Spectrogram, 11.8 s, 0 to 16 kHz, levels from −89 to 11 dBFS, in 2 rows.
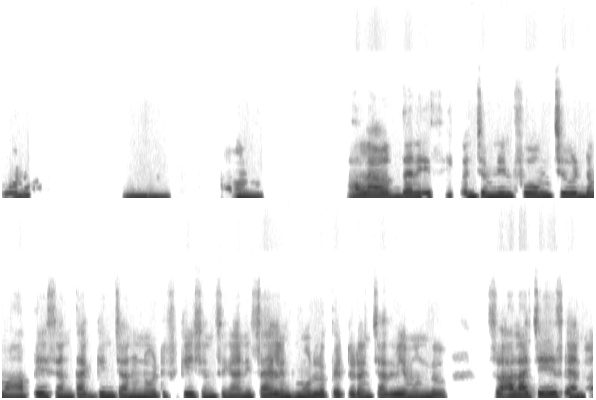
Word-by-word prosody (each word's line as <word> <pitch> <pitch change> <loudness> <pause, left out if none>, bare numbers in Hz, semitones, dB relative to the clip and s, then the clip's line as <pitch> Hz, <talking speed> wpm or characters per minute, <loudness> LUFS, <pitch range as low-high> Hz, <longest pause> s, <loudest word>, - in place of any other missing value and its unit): Phone 250 +4 -4 1.0
హ్మ్. 220 -2 -2 0.7
అవును. 200 - -1 1.0
అలా 235 +3 +2
వద్దనేసి 245 +6 -1
కొంచెం 235 0 +1
నేను 230 0 +3
ఫోను 240 +1 +2
చూడడం 230 -1 +2 0.2
ఆపేశాను, 220 0 0
తగ్గించాను 210 +1 +1
నోటిఫికేషన్స్ 210 +1 -2
గాని, 200 0 0
సైలెంట్ 205 0 +2
మోడ్‌లో 205 0 +3
పెట్టడం 210 +1 -1
చదివే 205 0 +2
ముందు. 200 0 +1 0.5
సో, - - -11
అలా 220 +1 +4
చేశాను. 230 -2 +2
215 Hz, 105 wpm, -18 LUFS, 205-235 Hz, 1.0 s, అలా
